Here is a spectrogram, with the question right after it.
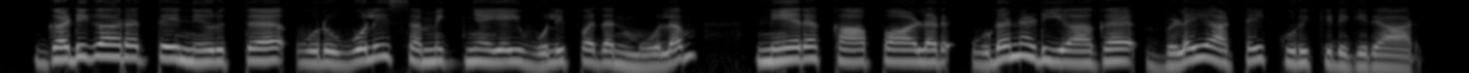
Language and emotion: Tamil, neutral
